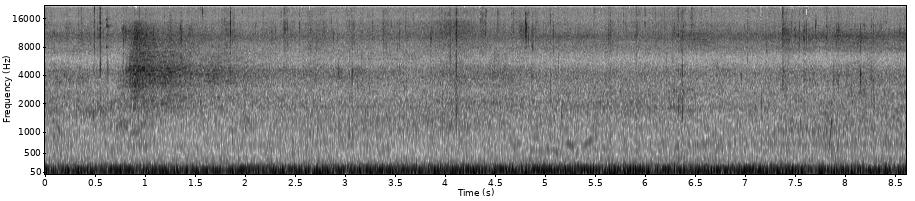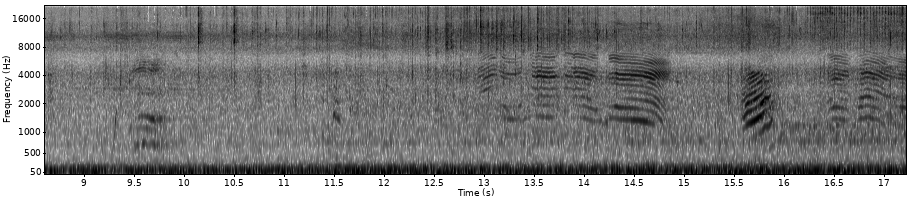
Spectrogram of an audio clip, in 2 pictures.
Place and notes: Bisha Fishing Harbor, Keelung - Pier
Fishing boats, Traveling through, Sony PCM D50 + Soundman OKM II
基隆市 (Keelung City), 中華民國, 24 June 2012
